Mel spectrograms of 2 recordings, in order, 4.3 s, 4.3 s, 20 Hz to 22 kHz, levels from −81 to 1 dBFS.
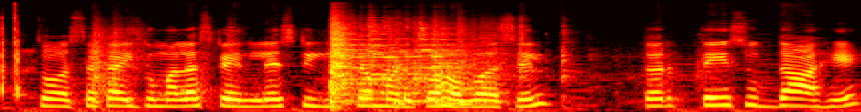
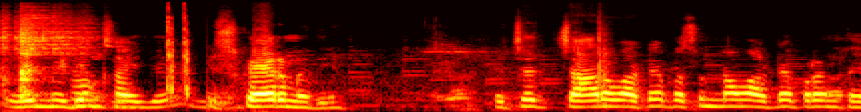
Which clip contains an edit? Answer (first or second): second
